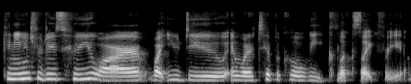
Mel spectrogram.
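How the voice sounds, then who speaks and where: A woman's voice: medium pitch, brisk, no echo. A young woman, hosting a prepared podcast interview as a student interviewer. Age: young adult.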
